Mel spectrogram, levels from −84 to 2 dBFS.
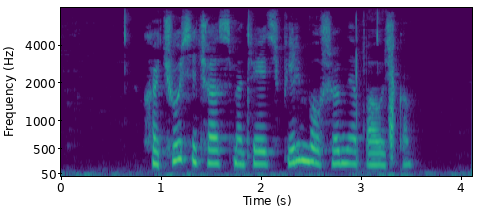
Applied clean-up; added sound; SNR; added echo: classical method log-MMSE.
